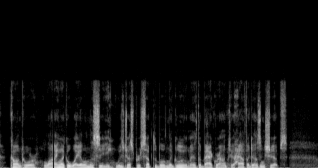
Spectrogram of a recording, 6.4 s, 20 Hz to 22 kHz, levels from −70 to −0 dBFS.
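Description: From start to end, a steady, even hiss sits under the speech. This is low bit depth with dither. The signal was rounded to very few levels, which fits 10-bit audio. Added dither turns the rounding error into white noise, around 40 dB below the speech, with no distortion.

At 1.06 to 1.09 s, a 26 ms silence cuts into the sound. This is a gap at a join of encoded pieces. Shorter dropouts of about 11 ms follow at 3.08 s and 5.10 s, two seconds apart. Each join kept the encoder's start delay and end padding. The edges are smeared by the codec, and the sound resumes where it stopped.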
